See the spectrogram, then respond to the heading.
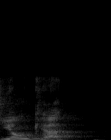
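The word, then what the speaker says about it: Jonker: TMO again, Marius Yonka.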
